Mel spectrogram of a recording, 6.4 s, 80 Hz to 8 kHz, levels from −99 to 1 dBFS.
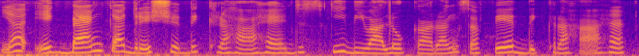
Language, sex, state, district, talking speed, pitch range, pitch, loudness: Hindi, female, Jharkhand, Palamu, 150 wpm, 225-265 Hz, 245 Hz, -21 LUFS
